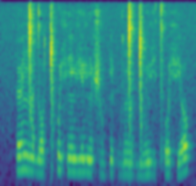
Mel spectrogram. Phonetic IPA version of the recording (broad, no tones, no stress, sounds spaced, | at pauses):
ø ŋ͡ǀ ə d o ǀʰ u fʲ ẽ vʲ u vʲ õ ʃ ɔ̤ pʲ ũ p ɔ̤ ŋ͡ǀ ə ɡ͡ǀ ũ vʲ e̤ tʼ u fʲ o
